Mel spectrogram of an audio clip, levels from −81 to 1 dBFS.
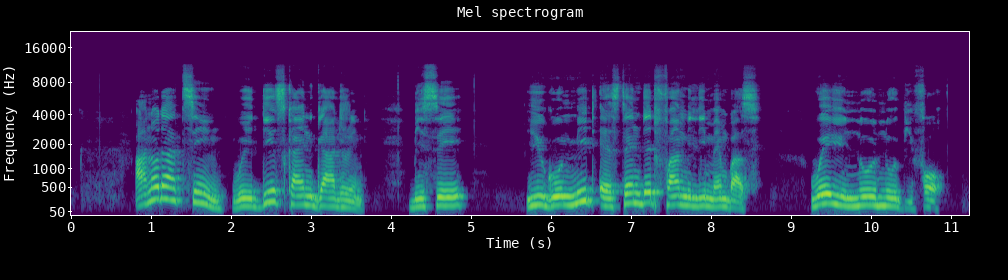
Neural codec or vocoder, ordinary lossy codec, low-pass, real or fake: none; none; none; real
